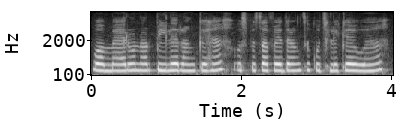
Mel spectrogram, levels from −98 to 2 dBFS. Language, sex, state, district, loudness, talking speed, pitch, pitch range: Hindi, female, Jharkhand, Garhwa, -14 LUFS, 225 wpm, 300 Hz, 300-310 Hz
